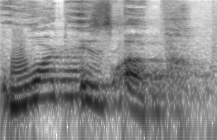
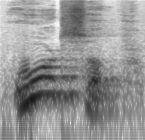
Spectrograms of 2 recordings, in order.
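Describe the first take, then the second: First: All three words are said fully and separately. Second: The first two words are contracted together.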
